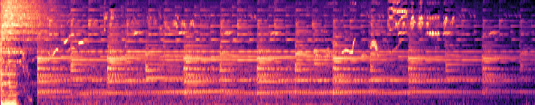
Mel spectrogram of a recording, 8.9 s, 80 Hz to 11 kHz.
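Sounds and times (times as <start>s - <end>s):
church bells pealing: 0.0s - 8.9s.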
